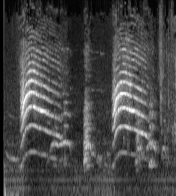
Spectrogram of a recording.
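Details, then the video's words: Female domestic cat that hates water, yowling while being given a bath: two long, loud, drawn-out harmonic meows with a brief cry between them, pitch falling slightly through each call, over a low steady hum. "Cat sounds like she is saying Help Me"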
